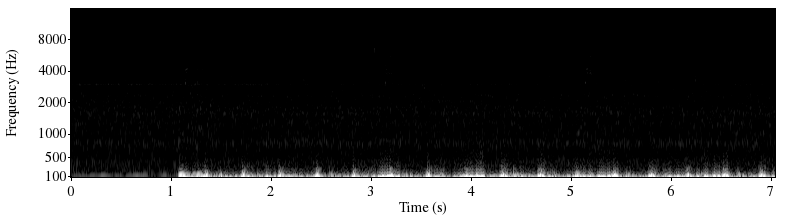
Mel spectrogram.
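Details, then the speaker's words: 13-year-old spayed female dachshund with dyspnea, cough, congestive heart failure and degenerative mitral valve disease, thrill over left apex: rapid heartbeat with soft regurgitant holosystolic murmur, clearer toward the end. "this is a recording of a murmur from a dog with congestive heart failure and degenerative mitral valve disease typically as a whole of systolic regurgitant quality murmur"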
